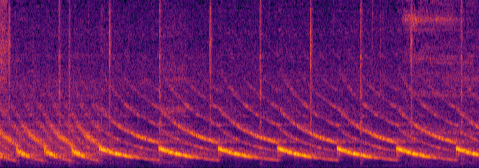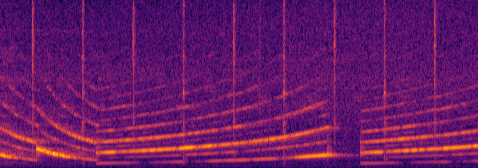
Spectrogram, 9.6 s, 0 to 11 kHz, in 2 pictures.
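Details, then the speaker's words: 2000 Chevrolet Impala that won't start: opening the glove compartment trips the alarm, a siren sweeping down about every half second then slower rising whoops; content theft system fault suspected. "Yep. open the glove compartment, the alarm goes off. Seems like no matter what I do, the alarm goes off."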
